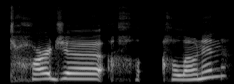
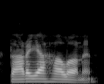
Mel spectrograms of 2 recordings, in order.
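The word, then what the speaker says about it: Tarja Halonen: I'm gonna get this I'm gonna get this name wrong Targa alonein Dada ya Holloman yes thank you who is who's a redheaded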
